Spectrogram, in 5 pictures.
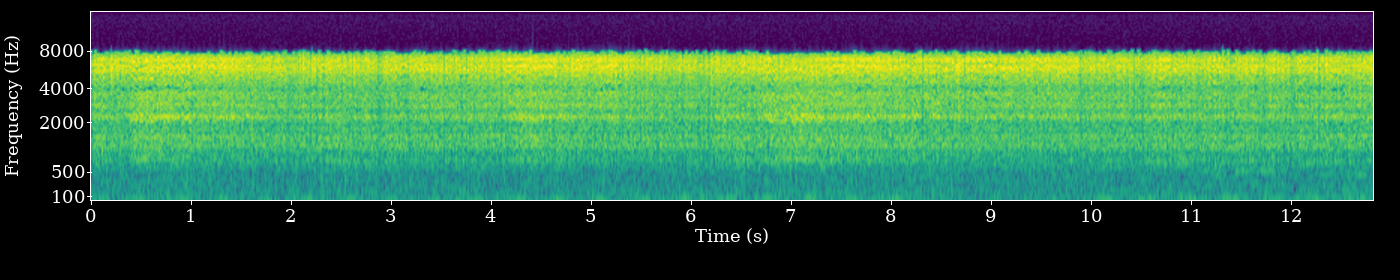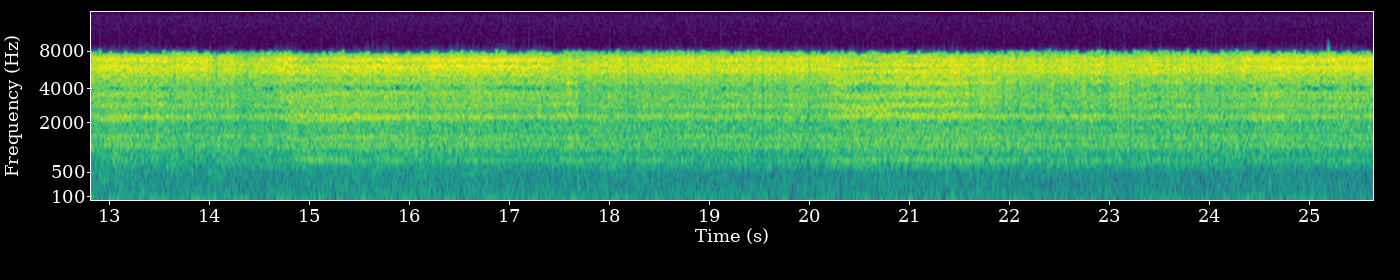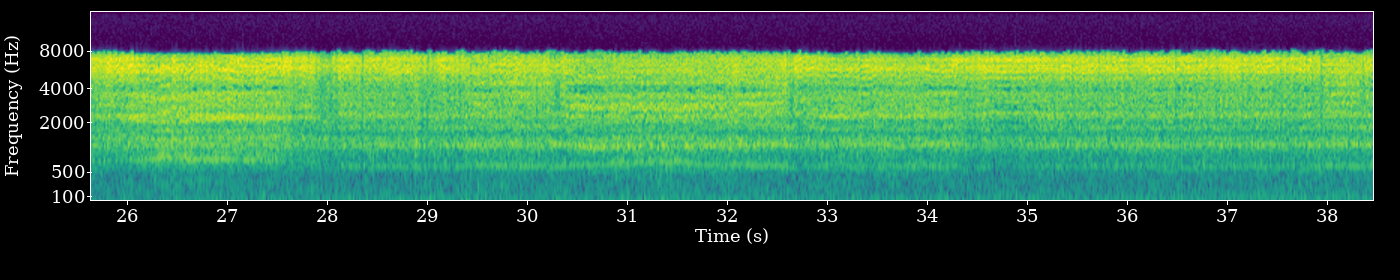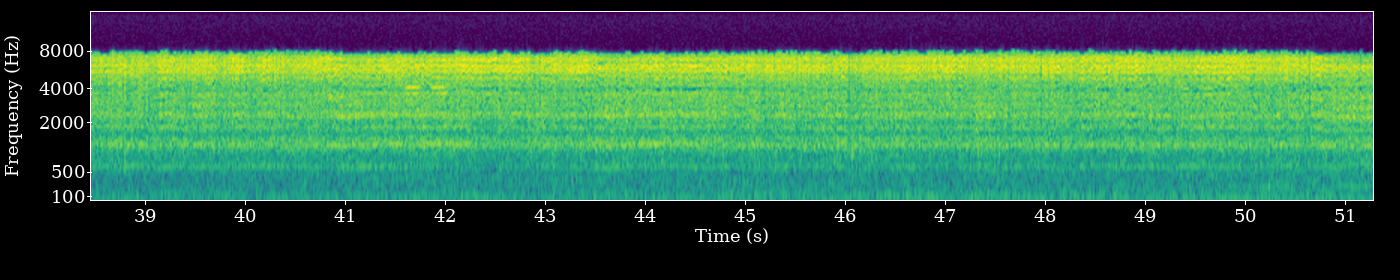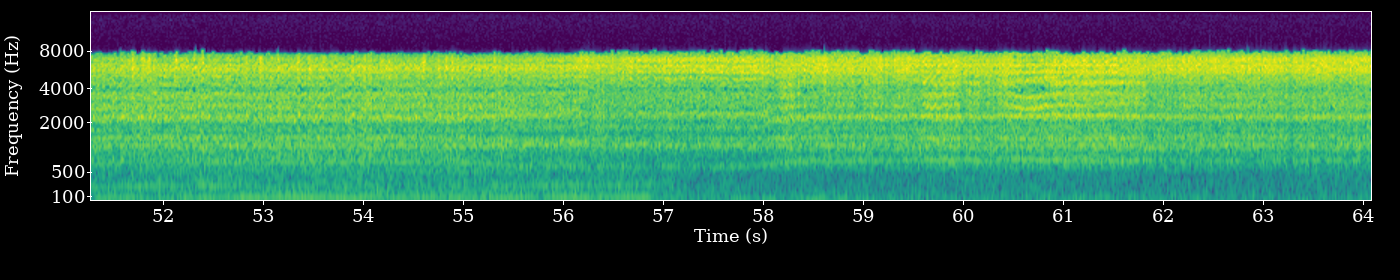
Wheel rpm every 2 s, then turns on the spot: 200, 200, 200, 200, 200, 200, 200, 200, 200, 200, 200, 200, 200, 190, 170, 160, 160, 160, 160, 160, 160, 160, 160, 160, 160, 160, 160, 160, 160, 190, 200, 200.
none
